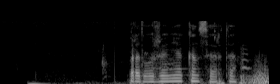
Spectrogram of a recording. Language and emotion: Russian, neutral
